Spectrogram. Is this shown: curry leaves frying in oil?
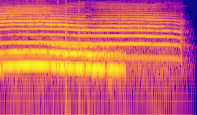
no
